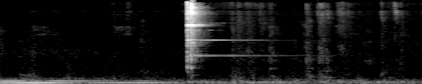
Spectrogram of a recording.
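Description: A single sharp metallic clink about halfway through, ringing briefly like struck metal, as metal knocks against the bare steel inner door of a pickup during work on the door speaker's screw. Under it, a low steady hum fades away over the first half.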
